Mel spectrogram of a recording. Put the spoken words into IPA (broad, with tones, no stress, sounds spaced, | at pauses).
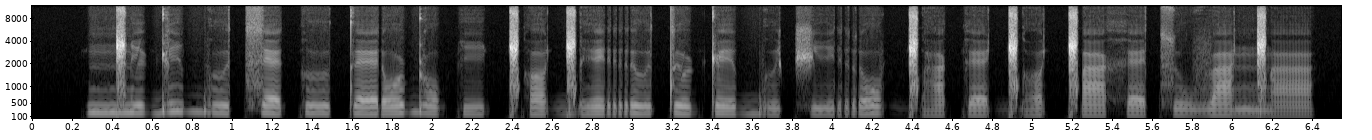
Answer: ŋ͡ǁ i˨ ɖ i˦ b ɯ˨ t͡s ɛ˨ k ɯ˨ t̪ ɛ˨ ɾ o˦ ɖ o˨ k i˨ ǁʰ ʌ˨ ɡ͡ǁ e˦ r ɯ˦ t ɯ˦ ʈ e˦ b ɯ˨ t͡ʃ i˨ r o˦ ɡ͡ǁ a˨ k ɛ˨ ɡ͡ǁ ʌ˦ ǁ a˨ x ɛ˨ t͡s u˨ v a˦ ŋ͡ǁ a˨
